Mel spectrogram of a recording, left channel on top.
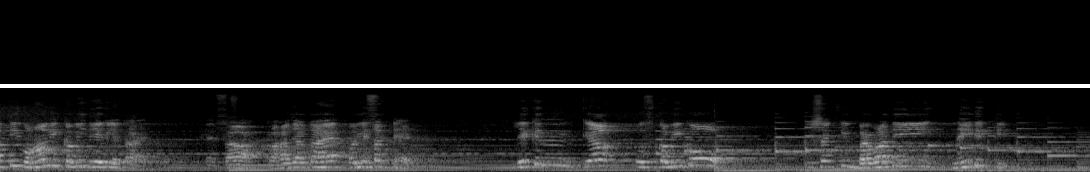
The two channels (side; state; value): left; silent; digital silence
